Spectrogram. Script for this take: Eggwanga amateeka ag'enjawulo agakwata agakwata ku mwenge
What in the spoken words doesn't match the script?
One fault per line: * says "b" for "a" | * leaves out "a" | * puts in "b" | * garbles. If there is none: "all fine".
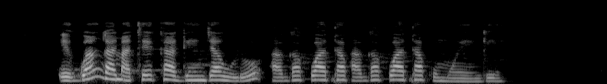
all fine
